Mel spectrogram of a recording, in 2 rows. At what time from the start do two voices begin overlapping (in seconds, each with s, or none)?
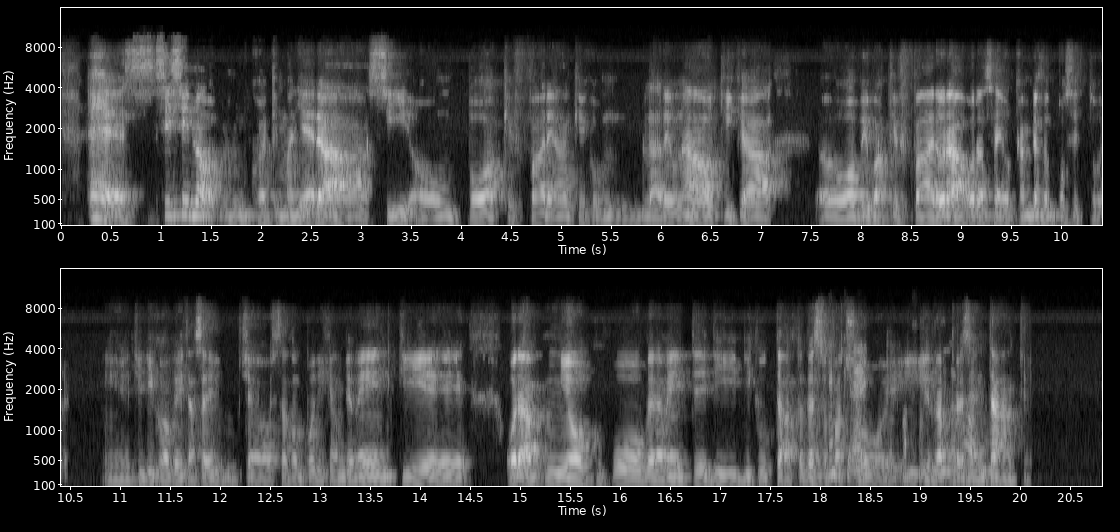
18.1 s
